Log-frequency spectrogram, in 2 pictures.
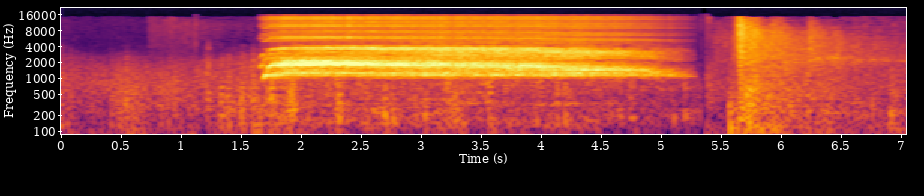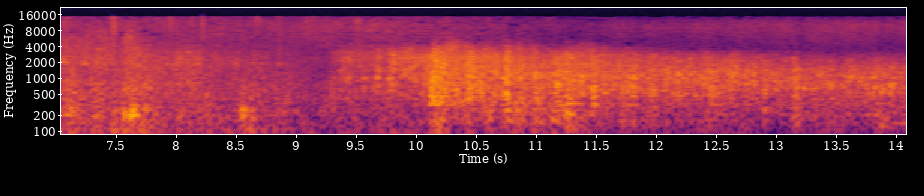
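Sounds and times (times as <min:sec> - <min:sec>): thunder rumbling: 0:00.0 - 0:14.0
steady rain: 0:05.9 - 0:14.0.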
